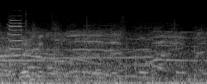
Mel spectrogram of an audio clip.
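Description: Crowd of spectators talking and calling out, many voices overlapping at once.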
